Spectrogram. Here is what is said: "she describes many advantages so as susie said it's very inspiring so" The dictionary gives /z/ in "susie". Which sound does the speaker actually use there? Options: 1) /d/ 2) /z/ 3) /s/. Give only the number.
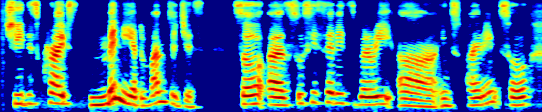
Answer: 3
